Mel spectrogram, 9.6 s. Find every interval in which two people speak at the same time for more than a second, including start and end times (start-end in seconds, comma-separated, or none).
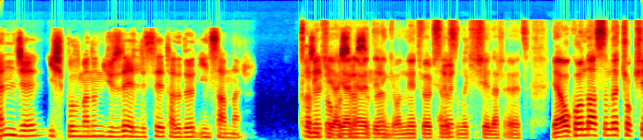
4.5-5.9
